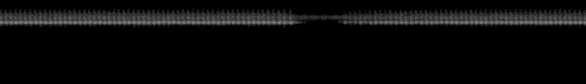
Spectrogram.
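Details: Grasshoppers give a continuous shrill, pulsing buzz that drops out briefly near the middle, then swells back to full strength. No music or other noises.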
